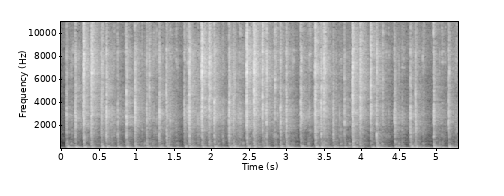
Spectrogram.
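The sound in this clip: Typing on a computer keyboard: fast, continuous key clicks in an uneven rhythm, loud and alone, with many strokes throughout.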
